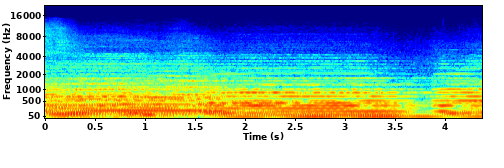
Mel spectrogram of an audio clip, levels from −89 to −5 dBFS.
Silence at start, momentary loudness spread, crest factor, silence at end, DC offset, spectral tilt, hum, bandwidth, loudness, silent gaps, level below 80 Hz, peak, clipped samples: 0 s; 4 LU; 12 dB; 0 s; under 0.1%; -8.5 dB/octave; none; 11.5 kHz; -21 LUFS; none; -30 dBFS; -8 dBFS; under 0.1%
